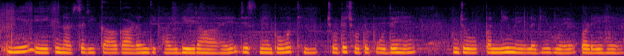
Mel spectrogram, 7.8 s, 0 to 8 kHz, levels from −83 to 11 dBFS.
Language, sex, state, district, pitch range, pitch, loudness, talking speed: Hindi, female, Rajasthan, Jaipur, 200-215 Hz, 205 Hz, -15 LUFS, 175 wpm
